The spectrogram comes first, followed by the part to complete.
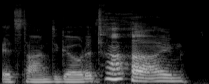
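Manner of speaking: slow, deliberate voice crack. Quoting a favorite part, done with a deliberate voice crack. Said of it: "purposefully uh as a voice crack".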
